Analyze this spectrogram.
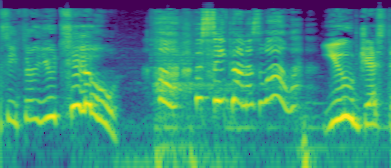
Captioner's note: Hailey gasps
